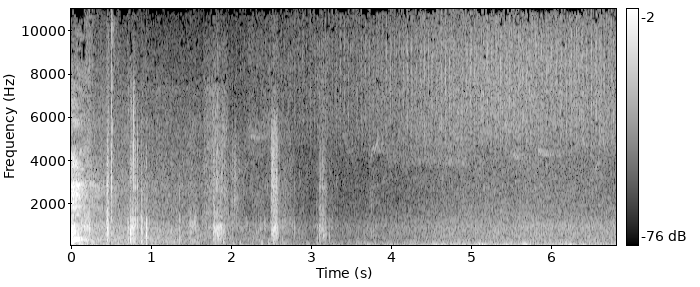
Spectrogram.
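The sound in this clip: Faint footsteps of people walking down through fields toward a gentle valley: a few soft, uneven steps early on, then quiet outdoor background.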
